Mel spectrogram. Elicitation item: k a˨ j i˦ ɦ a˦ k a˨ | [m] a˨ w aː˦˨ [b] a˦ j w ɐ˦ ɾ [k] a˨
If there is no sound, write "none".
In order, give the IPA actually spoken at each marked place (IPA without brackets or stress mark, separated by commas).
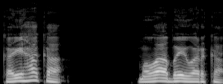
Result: m, b, k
